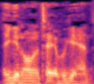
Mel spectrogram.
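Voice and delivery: usual speaking voice

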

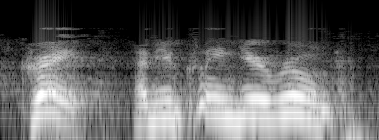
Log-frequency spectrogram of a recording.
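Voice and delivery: loud, high, pointed demand; exasperated dad. Retold or imitated. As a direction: blurt it out like a fed-up father. Dad cutting through the excuse.

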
